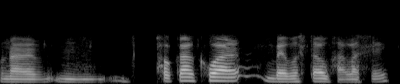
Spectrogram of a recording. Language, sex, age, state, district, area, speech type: Assamese, male, 18-30, Assam, Barpeta, rural, conversation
